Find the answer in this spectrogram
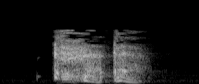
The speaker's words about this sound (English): And I'll apologize once for the coughing, and then we'll just put up with it from here on out.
